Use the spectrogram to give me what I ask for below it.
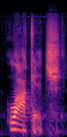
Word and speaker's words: Lakich: Lakich.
